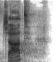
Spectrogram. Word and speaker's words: JWT: Und dann hat man, dann spricht man von so einem genannten JWT oder JAT. unter den, unter den Nerds heißt es JAT.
